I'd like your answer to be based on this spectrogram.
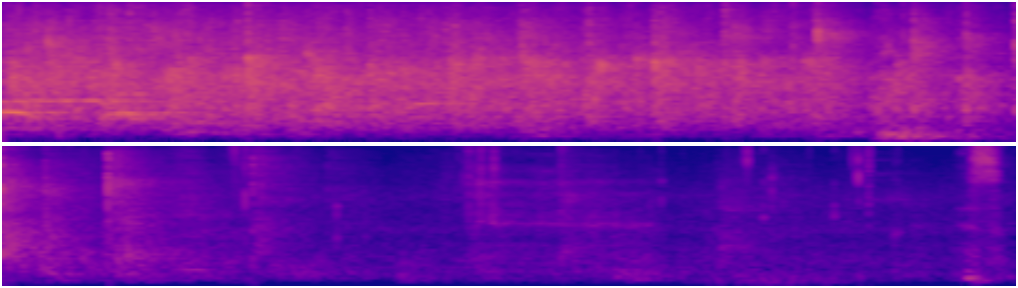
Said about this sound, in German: Vielen Dank euch. Mega stark. Jetzt nochmal einen fetten Applaus für die fünf.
